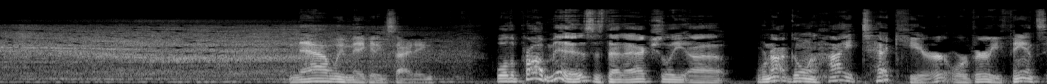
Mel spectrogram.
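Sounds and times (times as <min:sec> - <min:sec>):
airplane engine drone with low rumble: 0:00.0 - 0:05.2
speech: 0:02.9 - 0:10.4.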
